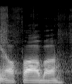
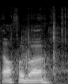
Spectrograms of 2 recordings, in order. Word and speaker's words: Elphaba: His last year's kit was Elphaba, and I kept saying Elphaba, but it's pronounced Elphaba.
